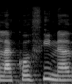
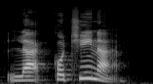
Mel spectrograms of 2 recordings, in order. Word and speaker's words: cocina: En wat ik ook vaak voorbij hoor komen is in plaats van cocina, la cocina, de keuken, dat er wordt gezegd la cocina. Alsof de C op zijn Italiaans wordt uitgesproken.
